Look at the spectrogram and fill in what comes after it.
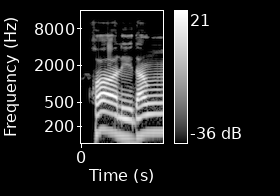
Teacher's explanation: খালিদান না বলে খালিদাং, এখানে ইকফা গুণা বাংলা আনস্কার মতো।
